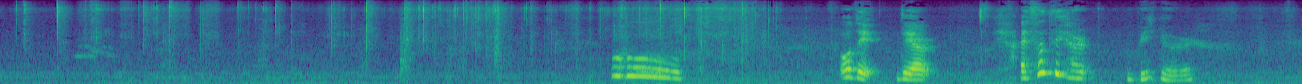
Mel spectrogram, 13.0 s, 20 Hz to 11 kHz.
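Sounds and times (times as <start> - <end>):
small clicks and crackles: 0.0 - 7.8
paper and plastic packaging rustling: 0.0 - 8.2.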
